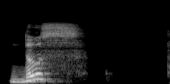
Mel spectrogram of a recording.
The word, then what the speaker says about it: দুস্থ: পাচ্ছি যে দুস্থ, দুস্থ, এই দুস্থ শব্দের উচ্চারণ কি? শব্দের মাঝে বিসর্গ আছে, উচ্চারণ হচ্ছে দুস, সরি, দন্ত সই হবে, দুস, থ করে থ, দুস্থ।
